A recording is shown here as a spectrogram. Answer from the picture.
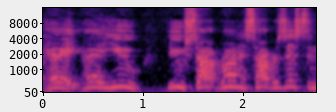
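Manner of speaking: high, barked police orders; mock cop yelling. Cops chasing him, mock shouting high orders. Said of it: "they came, and they were like".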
